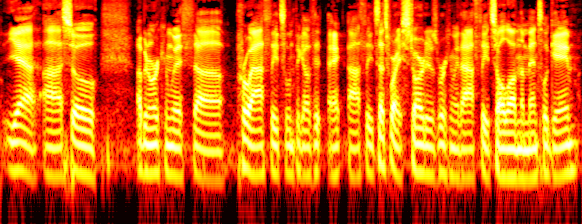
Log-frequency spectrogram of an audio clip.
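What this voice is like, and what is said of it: Slight Canadian accent. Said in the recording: “do I hear a Canadian accent in there? ... There's a little bit of a Canadian accent”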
